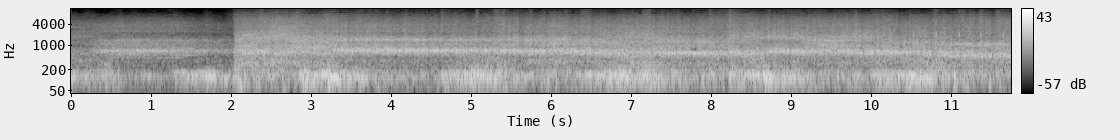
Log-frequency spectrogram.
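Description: A large crowd of Internacional football fans at the Beira-Rio stadium roars and cheers as their team leads Vasco da Gama 4-0, swelling suddenly after a quieter opening to a loud, steady mass of voices with rhythmic low chanting pulses underneath.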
